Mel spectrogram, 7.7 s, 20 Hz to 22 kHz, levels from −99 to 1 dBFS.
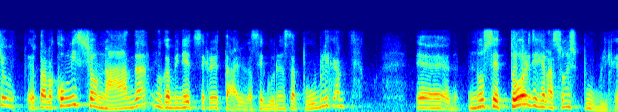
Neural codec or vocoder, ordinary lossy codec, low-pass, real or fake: none; Opus, 16 kbps; 7.2 kHz; real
